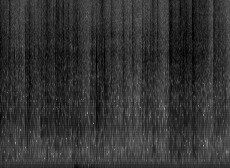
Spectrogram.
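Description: Uncooked tortillas being peeled apart by hand for a fry pan give a steady run of soft crinkling, papery rustles close by, with no talking.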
